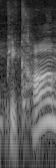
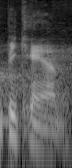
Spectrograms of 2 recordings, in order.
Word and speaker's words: pecan: like change the pronunciation do you mean pecan or pecan you can say it either way and that works great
